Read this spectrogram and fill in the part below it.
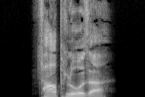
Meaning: inflection of farblos: 1. strong/mixed nominative masculine singular 2. strong genitive/dative feminine singular 3. strong genitive plural
- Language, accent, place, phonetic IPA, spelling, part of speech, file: German, Germany, Berlin, [ˈfaʁpˌloːzɐ], farbloser, adjective, De-farbloser.ogg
